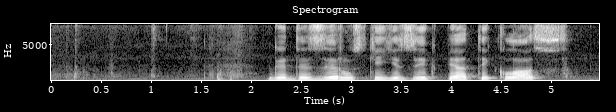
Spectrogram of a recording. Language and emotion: Russian, neutral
